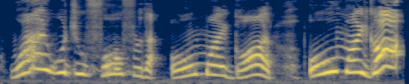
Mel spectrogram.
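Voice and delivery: high, loud stunned cry; shocked disbelief. Real, not acted. Watching another player fall for a trick, shocked. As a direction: gasp it out in real shock.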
